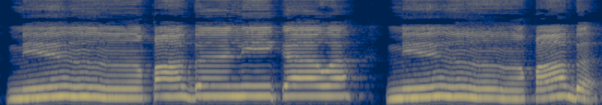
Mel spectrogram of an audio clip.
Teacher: Bajim dal qafta. Ada baris sukun, kita kena melantun. Lantunannya kecil, namanya qalqalah surah.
